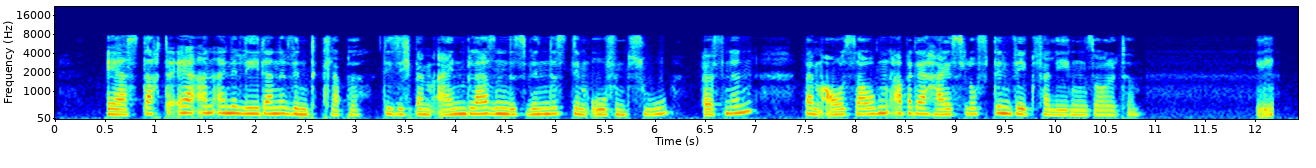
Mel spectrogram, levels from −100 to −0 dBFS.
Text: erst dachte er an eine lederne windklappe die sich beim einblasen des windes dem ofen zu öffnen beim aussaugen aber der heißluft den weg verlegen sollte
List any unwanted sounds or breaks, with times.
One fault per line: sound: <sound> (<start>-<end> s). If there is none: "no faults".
sound: laugh (12.0-12.2 s)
